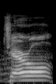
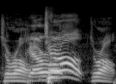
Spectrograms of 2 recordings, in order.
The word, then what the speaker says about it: Geralt: How do you pronounce his name? Gerald. Geralt.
